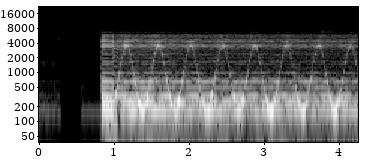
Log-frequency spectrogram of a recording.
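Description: Electric guitar through a reverb pedal set to infinite sustain, its reverb knob turned past three o'clock, so the chord is frozen into a steady ambient pad that goes on forever. Sweeping tones rise and fall over the pad, which comes in suddenly about a second in after near silence.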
